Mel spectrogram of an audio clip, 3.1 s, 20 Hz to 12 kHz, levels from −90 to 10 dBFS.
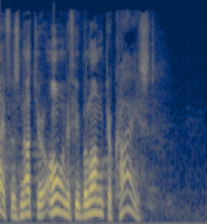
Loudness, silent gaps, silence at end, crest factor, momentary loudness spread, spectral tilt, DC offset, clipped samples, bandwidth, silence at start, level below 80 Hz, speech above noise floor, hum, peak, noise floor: -15 LUFS; none; 0.9 s; 16 dB; 12 LU; -6.5 dB/octave; 0.5%; under 0.1%; 10.5 kHz; 0 s; -66 dBFS; 41 dB; none; 0 dBFS; -56 dBFS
